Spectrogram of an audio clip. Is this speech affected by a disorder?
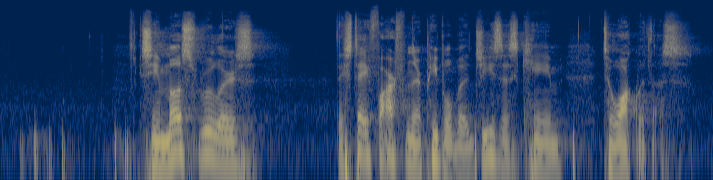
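No.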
